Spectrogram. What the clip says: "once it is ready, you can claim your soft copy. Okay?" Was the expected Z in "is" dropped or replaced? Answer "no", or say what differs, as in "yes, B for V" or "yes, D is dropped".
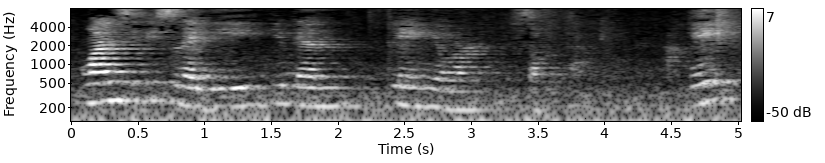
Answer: yes, S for Z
